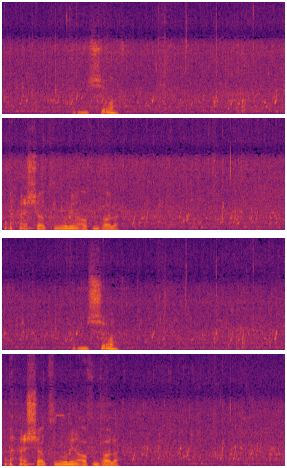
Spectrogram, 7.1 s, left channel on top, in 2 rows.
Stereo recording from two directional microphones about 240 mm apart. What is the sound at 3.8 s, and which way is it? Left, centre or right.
Speech, centre.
